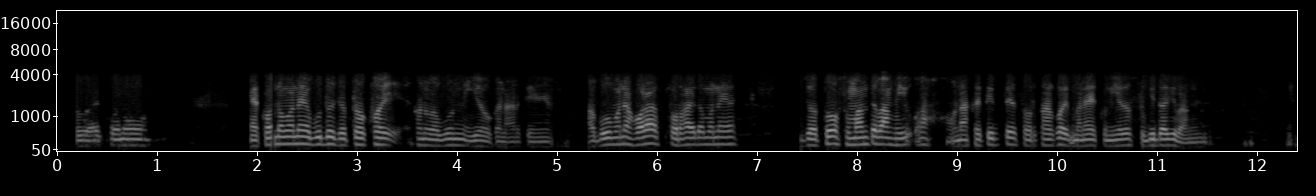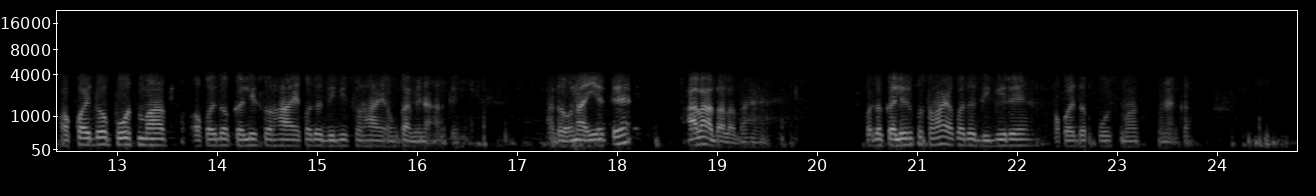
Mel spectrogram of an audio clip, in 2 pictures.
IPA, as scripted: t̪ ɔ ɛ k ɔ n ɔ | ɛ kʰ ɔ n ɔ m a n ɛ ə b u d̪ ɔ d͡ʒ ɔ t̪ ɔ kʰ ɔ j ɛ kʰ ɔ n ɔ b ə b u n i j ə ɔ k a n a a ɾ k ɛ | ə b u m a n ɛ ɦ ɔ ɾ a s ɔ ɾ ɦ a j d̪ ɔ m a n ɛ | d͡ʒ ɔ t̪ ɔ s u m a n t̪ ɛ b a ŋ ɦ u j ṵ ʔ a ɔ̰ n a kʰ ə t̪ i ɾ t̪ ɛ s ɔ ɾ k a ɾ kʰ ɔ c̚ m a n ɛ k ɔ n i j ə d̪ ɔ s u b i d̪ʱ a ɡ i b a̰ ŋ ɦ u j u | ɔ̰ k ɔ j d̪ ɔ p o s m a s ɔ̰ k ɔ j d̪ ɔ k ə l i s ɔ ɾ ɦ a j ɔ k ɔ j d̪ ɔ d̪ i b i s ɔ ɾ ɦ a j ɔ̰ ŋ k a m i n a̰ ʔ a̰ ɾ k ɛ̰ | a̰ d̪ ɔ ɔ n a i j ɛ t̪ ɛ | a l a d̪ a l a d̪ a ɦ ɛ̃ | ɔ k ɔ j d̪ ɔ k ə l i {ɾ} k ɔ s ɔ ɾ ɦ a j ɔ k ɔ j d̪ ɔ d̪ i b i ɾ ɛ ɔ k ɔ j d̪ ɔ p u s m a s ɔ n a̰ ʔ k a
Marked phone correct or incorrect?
correct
